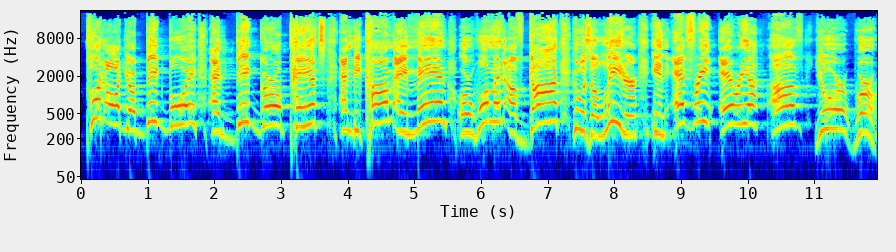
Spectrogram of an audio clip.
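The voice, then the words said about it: Screaming, very loud preaching voice. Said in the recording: “I'm screaming, aren't I? I'm screaming, aren't I? I'm screaming”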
